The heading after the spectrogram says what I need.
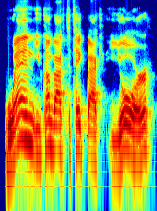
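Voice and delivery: "your" held long and set apart at the end; stress on YOUR. Shown as a demonstration. Teacher explains whose collateral is taken back, stress on "your". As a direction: lean slowly into the word "your". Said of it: "I'm emphasizing the word your".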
